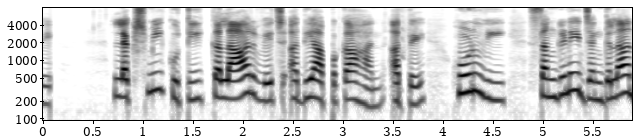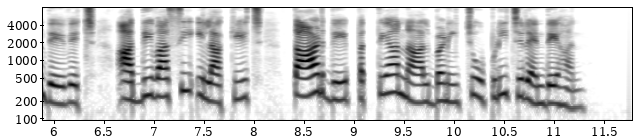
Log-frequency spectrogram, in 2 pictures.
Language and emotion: Punjabi, neutral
